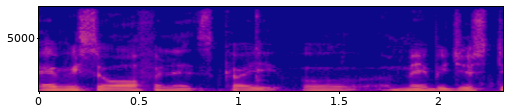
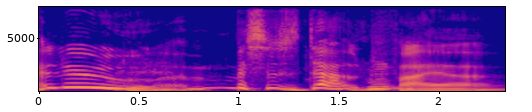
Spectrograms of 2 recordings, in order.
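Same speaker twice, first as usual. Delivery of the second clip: posh English lady voice, higher and louder; 9 semitones higher, 9 dB louder than usual. Asked to do Robin Williams, imitating Mrs. Doubtfire: Mrs. Doubtfire voice. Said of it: "I'm sounding like a posh English lady".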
